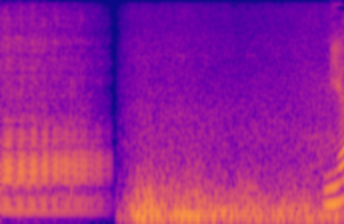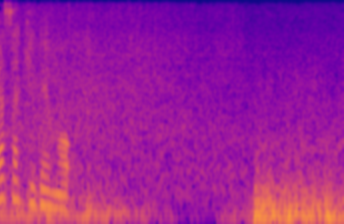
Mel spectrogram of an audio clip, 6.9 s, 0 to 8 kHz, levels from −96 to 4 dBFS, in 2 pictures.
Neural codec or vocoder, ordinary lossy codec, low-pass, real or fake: none; none; none; real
